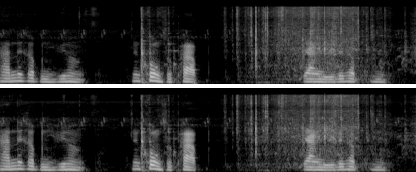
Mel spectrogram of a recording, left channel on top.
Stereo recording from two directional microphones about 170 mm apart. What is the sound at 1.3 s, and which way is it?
Speech, 10° left (ahead or behind).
